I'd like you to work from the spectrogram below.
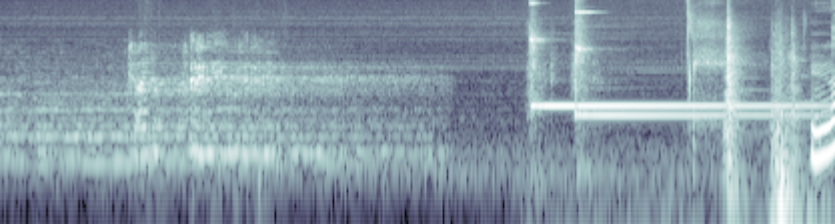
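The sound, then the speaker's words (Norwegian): A doorbell chimes with a sustained, ringing tone, then rings again with a few sharp metallic strikes and a lingering hum, with no talking. “Bare troppa opp og ringte på døra helt uten å avtale på mobilen på forhånd?”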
